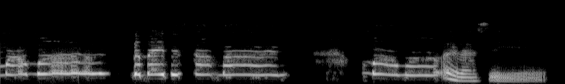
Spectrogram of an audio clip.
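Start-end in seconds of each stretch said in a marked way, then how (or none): 0.0-4.4 very high, very slow sobbing, "mama" stretched. Retelling a son's phone call about the baby: imitating a crying son. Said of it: "he called me and he was crying".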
